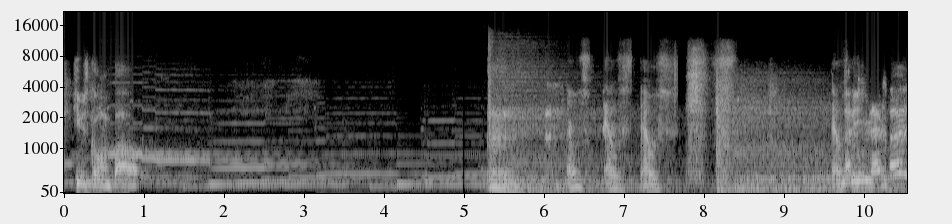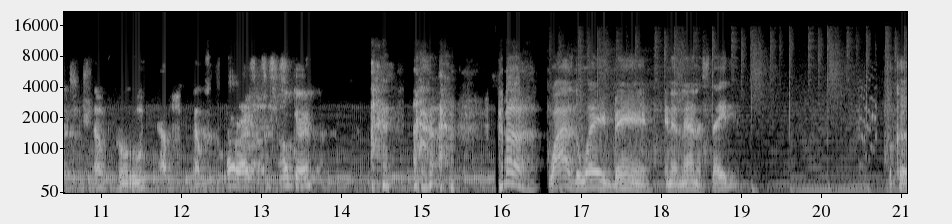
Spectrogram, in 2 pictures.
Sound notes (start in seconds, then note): 2.2 whimsical music; 7.7 loud boom echoing; 14.3 coughing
